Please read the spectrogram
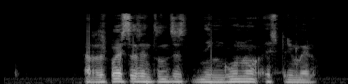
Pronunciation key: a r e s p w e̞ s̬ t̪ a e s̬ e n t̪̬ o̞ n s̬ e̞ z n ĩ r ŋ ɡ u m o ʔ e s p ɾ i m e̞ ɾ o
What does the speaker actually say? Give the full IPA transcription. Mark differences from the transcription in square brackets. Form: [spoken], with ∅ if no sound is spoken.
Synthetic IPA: a r e s p w e̞ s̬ t̪ a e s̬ e n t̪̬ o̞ n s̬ e̞ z n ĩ [∅] ŋ ɡ u [n] o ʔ e s p ɾ i m e̞ ɾ o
